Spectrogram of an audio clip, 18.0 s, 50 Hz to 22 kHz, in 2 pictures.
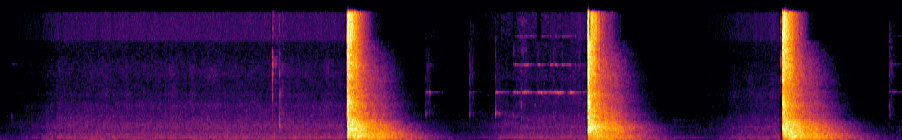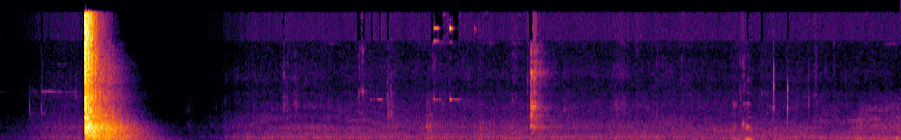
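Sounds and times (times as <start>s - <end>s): steady low hum: 0.0s - 18.0s
revolver shots with ringing echo: 3.4s - 4.5s, 5.9s - 6.8s, 7.8s - 8.9s, 9.8s - 10.8s.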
